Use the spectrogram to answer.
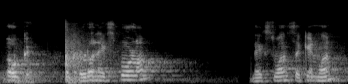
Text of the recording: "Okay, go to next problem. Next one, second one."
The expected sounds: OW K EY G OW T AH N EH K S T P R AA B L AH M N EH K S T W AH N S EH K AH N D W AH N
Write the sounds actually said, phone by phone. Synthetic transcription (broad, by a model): OW K EY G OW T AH N EH K S T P L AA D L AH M N EH K S T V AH N S EH K AH N D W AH N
